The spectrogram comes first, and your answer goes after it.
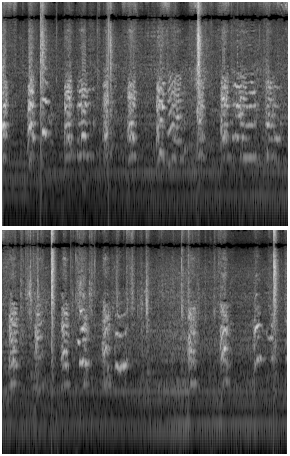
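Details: German Shepherd named Chriss, trained in protection, obedience and narcotics, in protection work on a tug boat: a steady run of sharp, harmonic barks, roughly two per second, over a low constant engine hum.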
